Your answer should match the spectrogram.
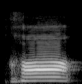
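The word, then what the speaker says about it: خ: হলক মানে গলা, গলার শেষ, সেই জায়গা থেকে আমরা এই অক্ষরটা উচ্চারণ করব মোটা আওয়াজে। খ, খ।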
